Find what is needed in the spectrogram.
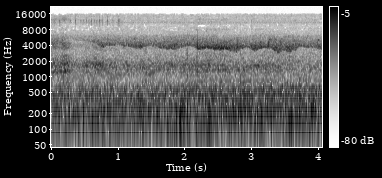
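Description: Steady outdoor street ambience: an even noise with a low rumble and no distinct events.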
